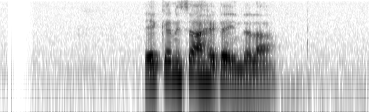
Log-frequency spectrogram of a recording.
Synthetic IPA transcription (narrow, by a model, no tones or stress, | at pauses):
eːkənisaːɦeʈəind̪əla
